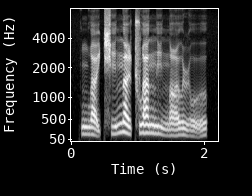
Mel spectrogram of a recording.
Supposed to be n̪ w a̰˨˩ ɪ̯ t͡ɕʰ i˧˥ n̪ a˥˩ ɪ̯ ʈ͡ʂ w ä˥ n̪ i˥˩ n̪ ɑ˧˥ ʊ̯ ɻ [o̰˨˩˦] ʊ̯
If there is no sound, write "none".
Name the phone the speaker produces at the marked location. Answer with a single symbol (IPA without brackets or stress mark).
o̰˨˩˦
